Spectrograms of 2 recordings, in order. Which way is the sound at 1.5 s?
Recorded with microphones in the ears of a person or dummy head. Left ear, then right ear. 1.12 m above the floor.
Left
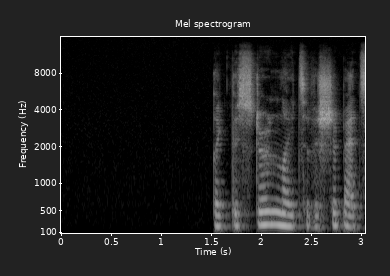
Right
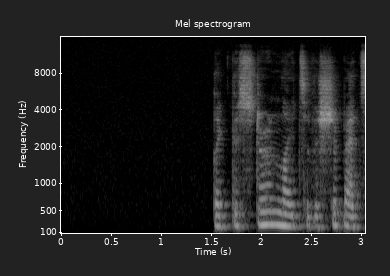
55° left (ahead or behind).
